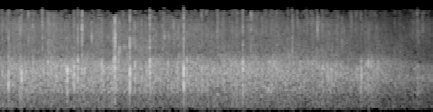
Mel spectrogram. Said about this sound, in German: Applaus.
